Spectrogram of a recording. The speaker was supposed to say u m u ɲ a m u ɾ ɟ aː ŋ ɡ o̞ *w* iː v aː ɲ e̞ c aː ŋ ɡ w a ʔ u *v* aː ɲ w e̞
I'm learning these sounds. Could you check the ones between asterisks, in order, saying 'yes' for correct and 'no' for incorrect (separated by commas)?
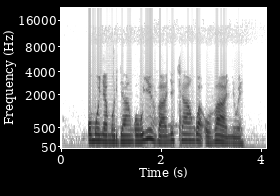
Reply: yes, yes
